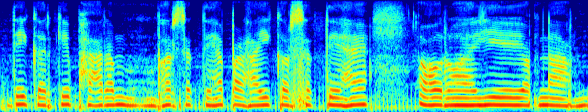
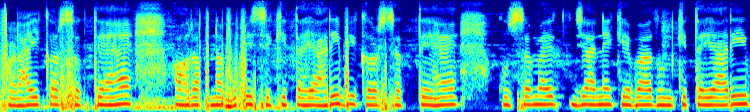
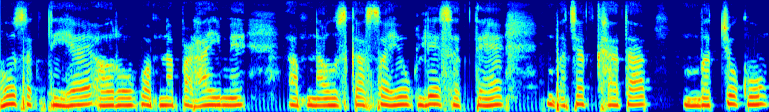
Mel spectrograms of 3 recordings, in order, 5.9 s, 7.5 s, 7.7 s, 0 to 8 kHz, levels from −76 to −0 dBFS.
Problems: constant background noise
